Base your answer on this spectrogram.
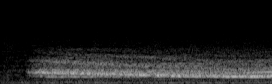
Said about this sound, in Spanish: Así sonaban las sirenas de alarma.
